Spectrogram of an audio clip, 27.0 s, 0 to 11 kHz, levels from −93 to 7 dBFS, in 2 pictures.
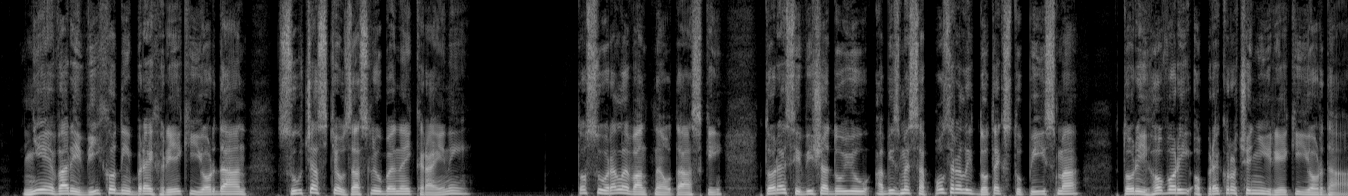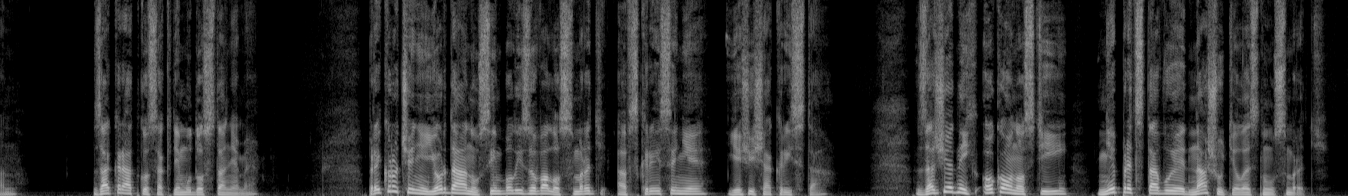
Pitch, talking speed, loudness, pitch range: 145 Hz, 110 wpm, -23 LUFS, 120-165 Hz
